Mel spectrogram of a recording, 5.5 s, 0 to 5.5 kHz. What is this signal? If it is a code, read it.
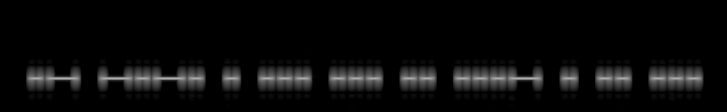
Morse code, heard as a keyed tone, about 18 wpm, 800 Hz. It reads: ACESSIVEIS
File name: audios / portugais / portugais texte en clair 1 vitesse 18 mots minutes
